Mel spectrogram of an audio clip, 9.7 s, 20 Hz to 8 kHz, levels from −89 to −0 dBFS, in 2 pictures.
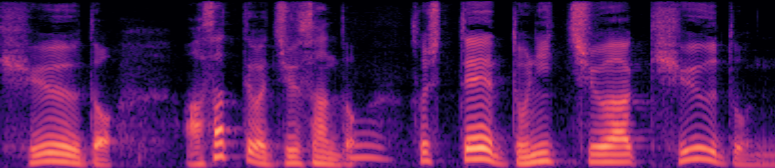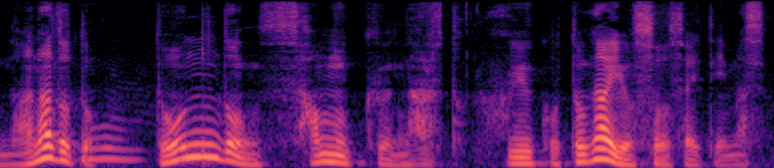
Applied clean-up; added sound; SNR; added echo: neural mask model Resemble Enhance denoiser.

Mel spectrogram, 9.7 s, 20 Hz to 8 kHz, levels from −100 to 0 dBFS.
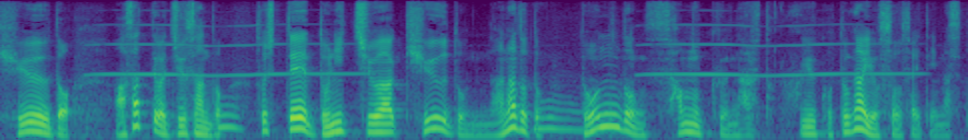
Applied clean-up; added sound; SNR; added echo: none; Wind instrument, woodwind instrument; 20 dB; none.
